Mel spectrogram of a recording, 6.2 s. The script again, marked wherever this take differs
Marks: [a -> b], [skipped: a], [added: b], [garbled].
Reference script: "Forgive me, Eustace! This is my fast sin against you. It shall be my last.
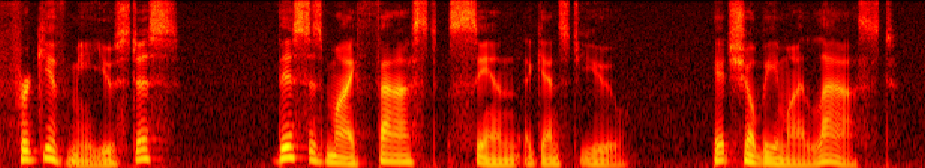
"Forgive me, Eustace! This is my fast sin against you. It shall be my last.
